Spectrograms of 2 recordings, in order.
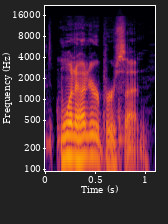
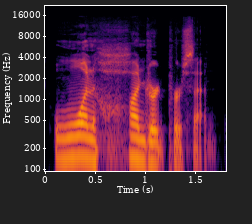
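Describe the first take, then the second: First: Said in the usual way. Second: Drawn out at half speed, each word weighted; slow emphatic repeat. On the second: Real, not acted. Confirming a point to the listeners, slow and emphatic. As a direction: stretch out "One hundred percent" deliberately.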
